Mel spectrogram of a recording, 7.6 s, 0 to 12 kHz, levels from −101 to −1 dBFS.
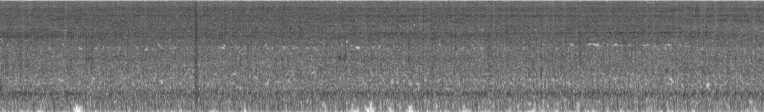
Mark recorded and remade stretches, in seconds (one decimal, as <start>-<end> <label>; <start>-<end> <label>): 0.0-4.9 recorded; 4.9-7.6 remade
